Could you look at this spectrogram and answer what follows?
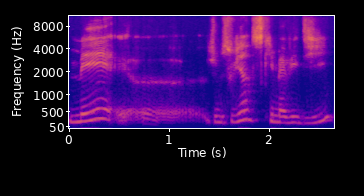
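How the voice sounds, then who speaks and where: At a fairly slow pace, a woman talks in a dark, mellow tone with ordinary pitch variation. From Morocco. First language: Arabic (speaking French). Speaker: judoka. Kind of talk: interview. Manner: hesitant.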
